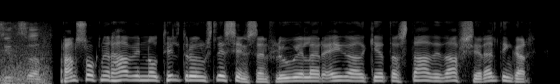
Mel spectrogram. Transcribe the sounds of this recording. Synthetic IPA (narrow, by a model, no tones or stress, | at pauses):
isarʔansowknɪɾ̥ɦaːvɪnaːwt̪ʰɪlt̪ɾœɣʏmst̪ɪsɪnsɛnfluɣvɛlaɾeːjɣaːðcɛːt̪ast̪aːðɪðafsjɛɾɛlt̪iŋkaɾ̥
